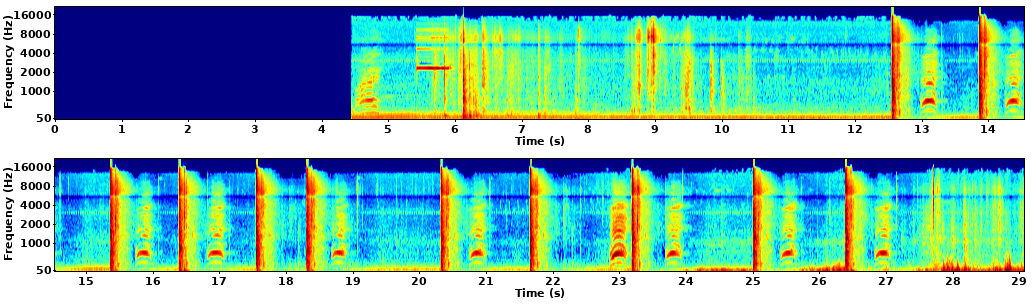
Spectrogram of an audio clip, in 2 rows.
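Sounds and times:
gunshots: 12.5s - 13.0s, 13.8s - 14.3s, 15.3s - 15.8s, 16.4s - 16.8s, 17.5s - 18.8s, 20.3s - 20.8s, 21.6s - 22.3s, 23.1s - 23.7s, 25.0s - 25.4s, 26.4s - 26.8s
ringing gunshot echo: 12.5s - 13.0s, 13.8s - 14.2s, 15.4s - 15.8s, 16.4s - 16.8s, 17.6s - 18.7s, 20.3s - 20.8s, 21.6s - 22.2s, 23.2s - 23.6s, 25.0s - 25.4s, 26.4s - 26.7s
low rumble: 22.3s - 25.0s, 25.7s - 29.0s.

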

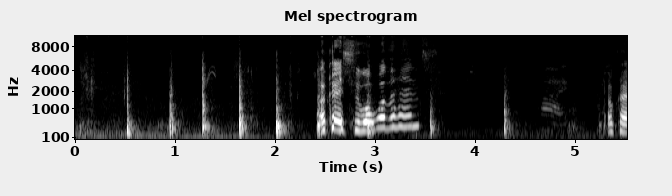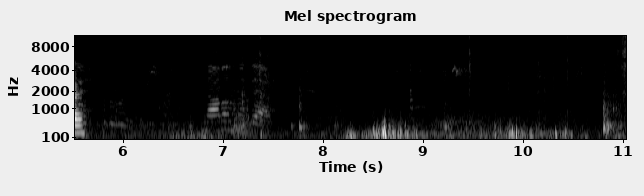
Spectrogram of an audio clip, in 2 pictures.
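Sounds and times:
footsteps crunching on dry leaves: 0.0s - 0.8s, 9.4s - 11.0s.

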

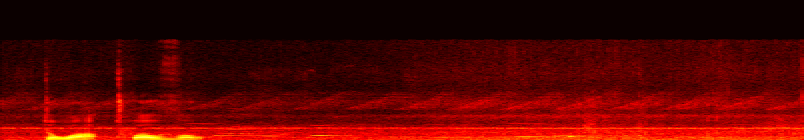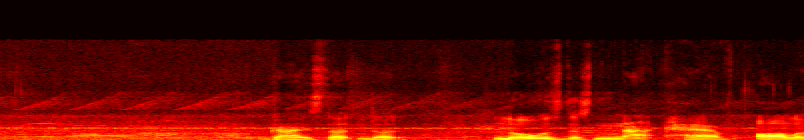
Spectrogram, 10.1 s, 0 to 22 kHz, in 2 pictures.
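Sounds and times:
distant shoppers' voices: 0.0s - 10.0s
store background hum: 0.0s - 10.0s
thin high-pitched tone: 1.0s - 10.0s.

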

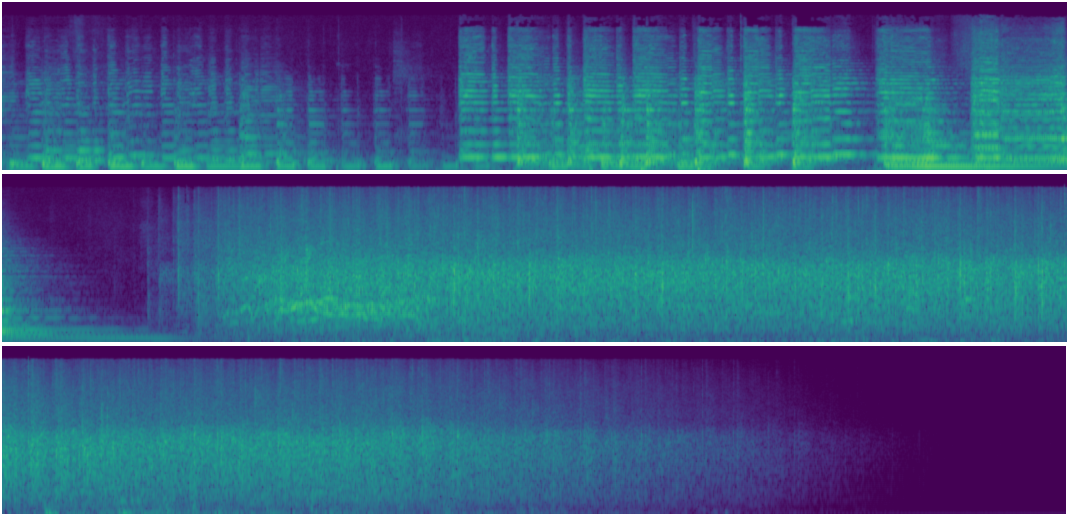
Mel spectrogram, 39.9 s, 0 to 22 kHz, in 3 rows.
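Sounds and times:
audience applauding: 15.0s - 37.2s.

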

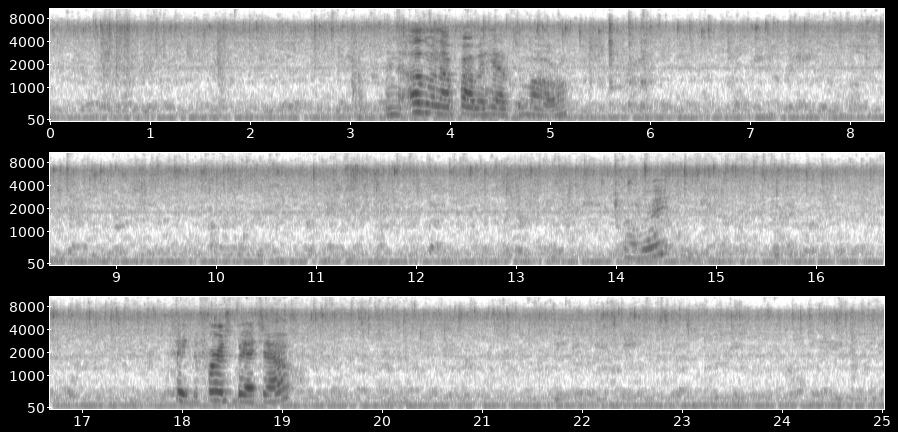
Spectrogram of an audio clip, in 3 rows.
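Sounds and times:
food sizzling in oil: 0.0s - 25.0s.

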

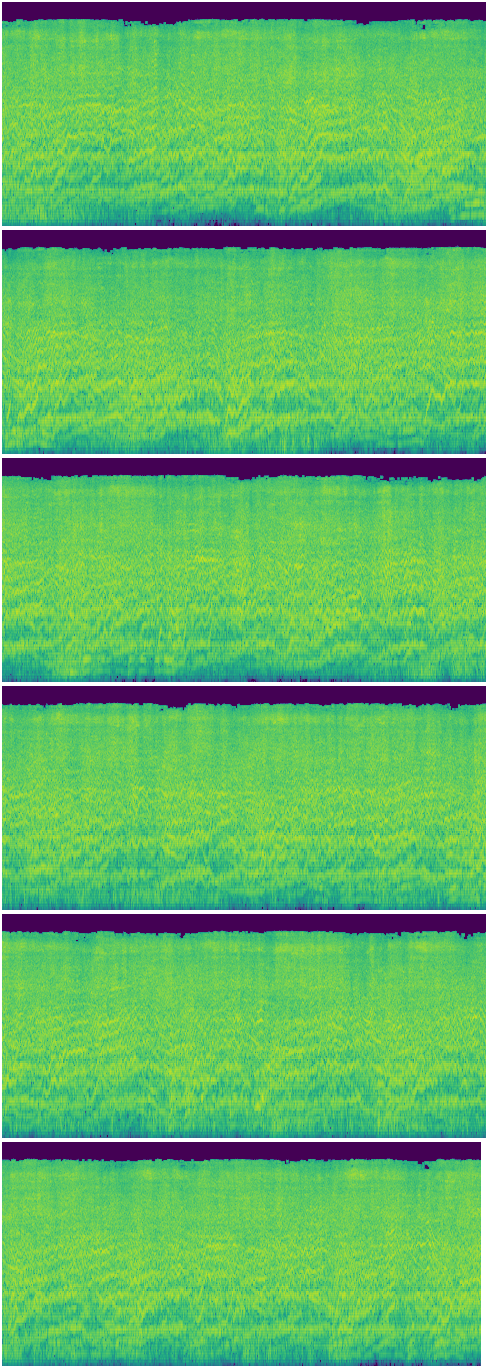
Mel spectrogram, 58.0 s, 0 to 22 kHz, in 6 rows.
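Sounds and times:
model car engines whining: 0.0s - 57.9s.

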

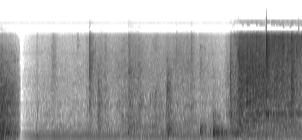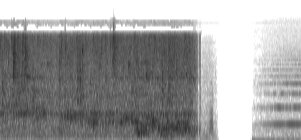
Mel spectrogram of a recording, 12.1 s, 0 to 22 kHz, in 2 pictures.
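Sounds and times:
shower spraying water on tiles: 4.6s - 10.1s.

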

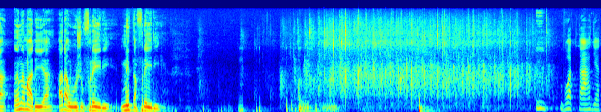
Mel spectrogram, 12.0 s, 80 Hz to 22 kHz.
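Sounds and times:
audience applauding: 5.5s - 11.2s
single thump: 8.4s - 8.6s.

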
